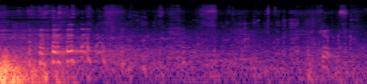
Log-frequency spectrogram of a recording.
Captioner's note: laughs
